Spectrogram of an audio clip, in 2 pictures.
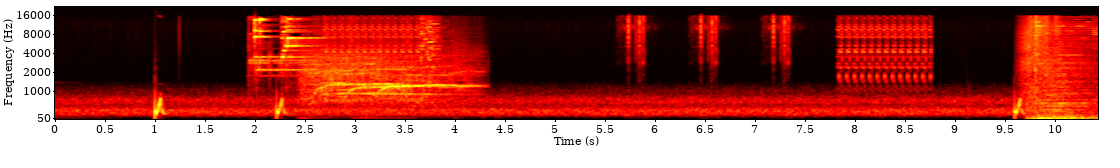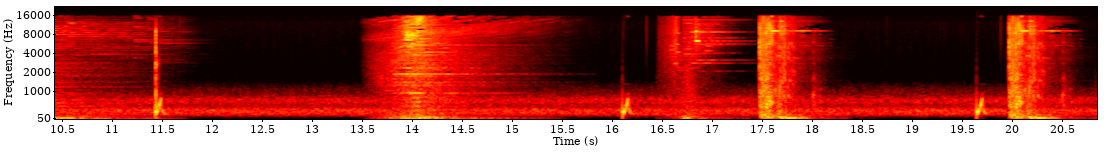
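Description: Game menu sounds chime and click.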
